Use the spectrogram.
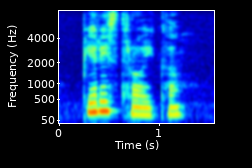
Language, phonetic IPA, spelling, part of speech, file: Polish, [ˌpʲjɛrɛˈstrɔjka], pierestrojka, noun, LL-Q809 (pol)-pierestrojka.wav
